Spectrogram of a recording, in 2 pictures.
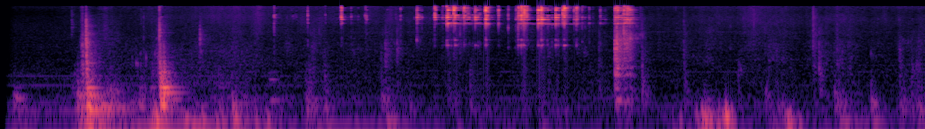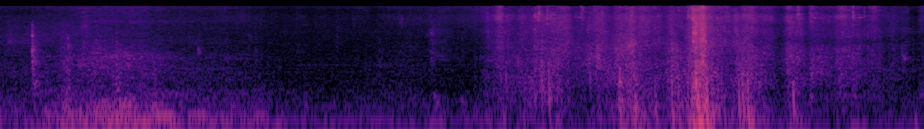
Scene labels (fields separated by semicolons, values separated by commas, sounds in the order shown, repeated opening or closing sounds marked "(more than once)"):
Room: bedroom; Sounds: door, footsteps, keys, wardrobe or drawer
